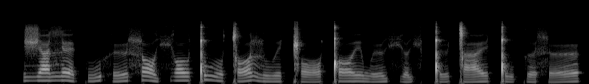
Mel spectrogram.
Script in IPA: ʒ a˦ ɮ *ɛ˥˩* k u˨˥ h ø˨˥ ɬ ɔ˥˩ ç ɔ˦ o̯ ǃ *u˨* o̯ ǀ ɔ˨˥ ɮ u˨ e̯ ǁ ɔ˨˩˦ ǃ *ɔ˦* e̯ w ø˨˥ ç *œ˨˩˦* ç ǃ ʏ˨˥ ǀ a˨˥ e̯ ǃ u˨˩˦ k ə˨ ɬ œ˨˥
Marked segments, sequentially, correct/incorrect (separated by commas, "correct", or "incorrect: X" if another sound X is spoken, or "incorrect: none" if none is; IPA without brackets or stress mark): correct, incorrect: u˥˩, correct, correct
